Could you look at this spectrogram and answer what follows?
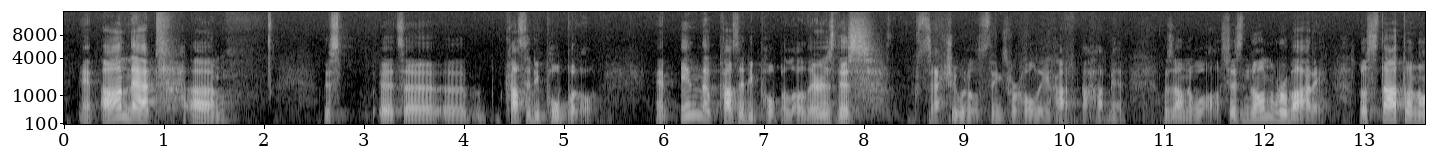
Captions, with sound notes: And on that, it's a Casa del Popolo. And in the Casa del Popolo, there is this, it's actually one of the things we're holding, a hot mitt, was on the wall. It says, (speaks foreign language).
